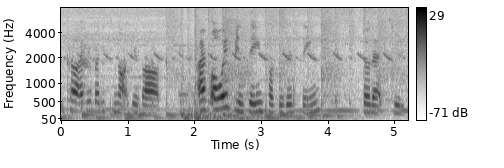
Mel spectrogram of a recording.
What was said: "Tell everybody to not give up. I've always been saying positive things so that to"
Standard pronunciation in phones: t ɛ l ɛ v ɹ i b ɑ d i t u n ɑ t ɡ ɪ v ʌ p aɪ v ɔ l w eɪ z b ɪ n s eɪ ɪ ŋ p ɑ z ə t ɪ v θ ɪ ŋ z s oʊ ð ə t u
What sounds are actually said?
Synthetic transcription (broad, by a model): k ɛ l ɛ v ɹ i b ɑ d i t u n ɑ t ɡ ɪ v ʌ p aɪ v ɔ l w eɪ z b ɪ n s eɪ ɪ ŋ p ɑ s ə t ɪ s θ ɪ ŋ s s oʊ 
